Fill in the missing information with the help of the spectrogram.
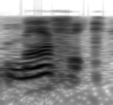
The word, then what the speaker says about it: Massek: So that's the story, and it stars this unbelievable singer and actor named Sue Masick. It's spelled M-A-S-S-E-K. It's a Bohemian name, not like New York Bohemians, Bohemia, from Europe.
